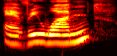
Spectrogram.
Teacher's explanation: você pensa em every, do V direto pro R.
